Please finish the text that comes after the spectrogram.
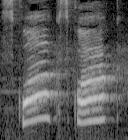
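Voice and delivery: put-on a parrot squawking back at a boy. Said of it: "The bird".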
